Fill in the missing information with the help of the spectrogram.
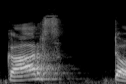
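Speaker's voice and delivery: "कार्स" then a pause, then a separate "ट"; broken into parts. Shown as a demonstration. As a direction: split "कार्स ट" in two with a gap before the t. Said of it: "ऐसे बोलिए".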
